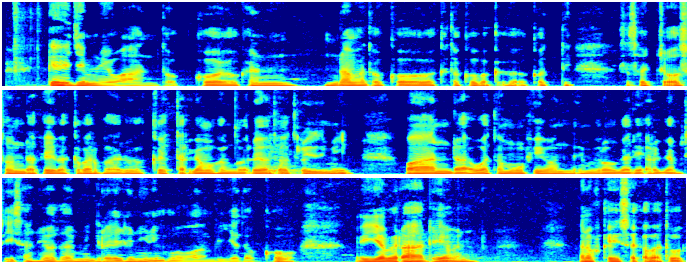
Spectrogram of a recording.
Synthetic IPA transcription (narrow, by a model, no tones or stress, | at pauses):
ɡ̥e̞ːd͡ʒɪmnɪwaːnt̪ɔkːoːjo̞ːkʰaːnː | ɐmɐt̪ɔkʰːobɐkːɐ̥t̪ɔkːoːbɐkːɐɐɔkːɔt̪ːɪsɐsɔt͡ʃːo̰ːsʊnd̪ɐfeːbɐkːɐbɐɾbaːd̪ʊɐkːɐɪt̪ːɐ̰ɾɡɐmʊkɐŋɡɔᶑɛjoːt̪ʰɐt̪ɾɪzmiːnwaːnd̪aːwːɐt̪ɐmuːfɪwɐnɪmbɪɾo̞ːɡɐleːʔɐ̰ɾɡɐmsḭːsɐnjo̞ːt̪ɐhɪmɪɡɪɾeːʃɪniːnɪmːo̞ːwaːnbɪjːɐt̪ɔkʰːoːbɪjːɐbɪɾʔaːd̪e̞ːmɐn | kɐnʊfke̞ːsːɐkʼɐ̰bɐ̰t̪uːᶑɐ̥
